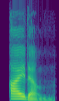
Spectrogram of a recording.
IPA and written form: ˈaɪtəm (item)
